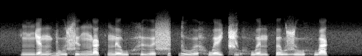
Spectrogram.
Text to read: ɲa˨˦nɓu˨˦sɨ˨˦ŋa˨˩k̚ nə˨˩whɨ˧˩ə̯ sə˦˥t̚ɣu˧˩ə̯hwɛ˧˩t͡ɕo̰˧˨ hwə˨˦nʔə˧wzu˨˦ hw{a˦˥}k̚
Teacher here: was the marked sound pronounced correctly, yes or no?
yes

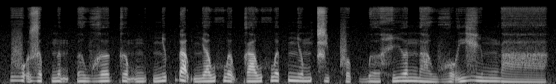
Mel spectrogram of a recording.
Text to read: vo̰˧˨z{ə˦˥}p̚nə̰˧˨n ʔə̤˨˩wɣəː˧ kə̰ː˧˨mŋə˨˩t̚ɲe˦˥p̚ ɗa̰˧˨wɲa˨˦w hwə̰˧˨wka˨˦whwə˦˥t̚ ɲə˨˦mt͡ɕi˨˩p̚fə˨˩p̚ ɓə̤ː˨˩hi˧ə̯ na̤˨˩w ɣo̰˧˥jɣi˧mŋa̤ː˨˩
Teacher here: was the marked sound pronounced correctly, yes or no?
no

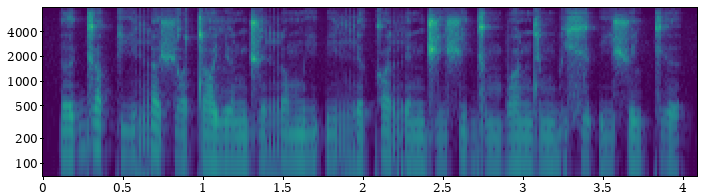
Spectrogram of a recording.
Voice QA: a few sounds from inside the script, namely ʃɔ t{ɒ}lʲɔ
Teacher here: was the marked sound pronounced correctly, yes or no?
yes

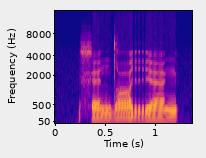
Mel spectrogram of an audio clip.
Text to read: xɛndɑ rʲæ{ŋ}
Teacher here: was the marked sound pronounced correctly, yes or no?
yes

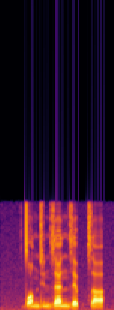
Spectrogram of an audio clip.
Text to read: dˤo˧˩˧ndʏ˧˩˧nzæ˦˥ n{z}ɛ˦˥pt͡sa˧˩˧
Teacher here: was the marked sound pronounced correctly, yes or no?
yes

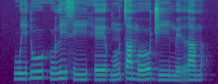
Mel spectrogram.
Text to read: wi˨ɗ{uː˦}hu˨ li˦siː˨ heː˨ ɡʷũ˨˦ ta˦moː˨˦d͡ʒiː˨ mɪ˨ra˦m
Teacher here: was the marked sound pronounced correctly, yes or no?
yes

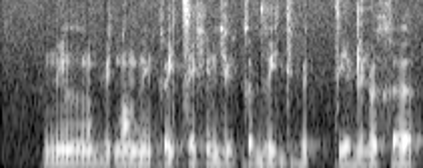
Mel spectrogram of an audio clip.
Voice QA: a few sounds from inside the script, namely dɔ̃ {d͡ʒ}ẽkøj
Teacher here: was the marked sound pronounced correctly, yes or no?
no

